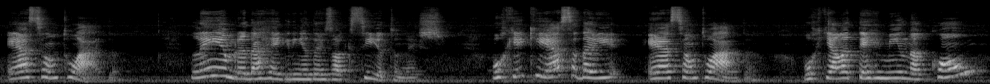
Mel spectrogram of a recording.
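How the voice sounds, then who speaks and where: A woman's voice: high-pitched, pushed and bright, echoey room, slight background noise. A woman teaching children a recorded lesson, explaining patiently step by step and checking in often. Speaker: schoolteacher.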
